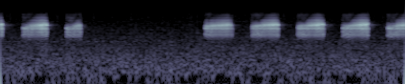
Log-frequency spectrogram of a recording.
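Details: Oophaga histrionica "Red Head" giving short buzzy call notes: two, a pause of over a second, then five more evenly spaced at about two per second, against a quiet background.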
